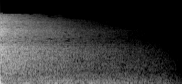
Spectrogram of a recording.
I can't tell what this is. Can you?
newgarage floor4
New parking garage, all fancy pants. Recorded with cap gun and DS-40. Most have at least 2 versions, one with noise reduction in Cool Edit and one without. Some are edited and processed for flavor as well. Most need the bass rolled off in the lower frequencies if you are using SIR.
response, ir, convolution, reverb, impulse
